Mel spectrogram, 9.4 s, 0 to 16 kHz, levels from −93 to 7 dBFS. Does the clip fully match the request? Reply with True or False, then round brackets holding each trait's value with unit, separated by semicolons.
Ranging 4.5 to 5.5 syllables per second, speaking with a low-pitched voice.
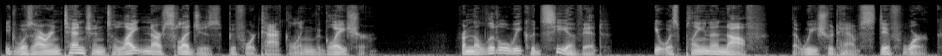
True (5.1 syllables/s; 95 Hz)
